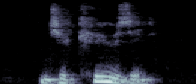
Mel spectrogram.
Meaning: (noun) A hot tub or whirlpool bath with underwater jets that massage the body; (verb) 1. To equip with a jacuzzi 2. To use a jacuzzi 3. To treat with a jacuzzi
- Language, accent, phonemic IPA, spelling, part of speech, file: English, Southern England, /d͡ʒəˈkuːzi/, jacuzzi, noun / verb, LL-Q1860 (eng)-jacuzzi.wav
